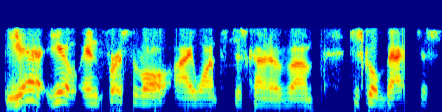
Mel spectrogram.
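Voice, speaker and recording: A man's voice: on the high side, moderate pace, vocal fry, no echo. A man being interviewed as a musician and DJ, chatting casually in a rambling, slangy way over a narrow, phone-like line.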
